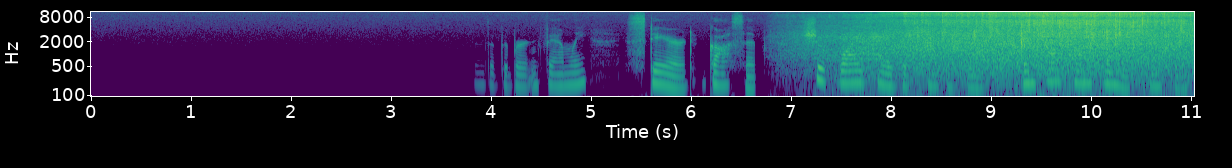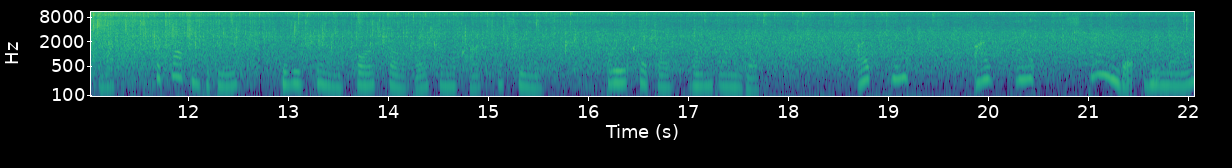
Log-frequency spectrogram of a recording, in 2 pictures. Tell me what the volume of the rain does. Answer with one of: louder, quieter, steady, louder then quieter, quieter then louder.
quieter.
